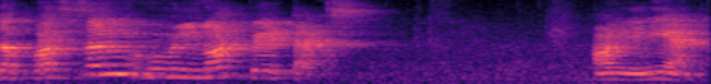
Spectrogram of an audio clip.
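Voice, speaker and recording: Amid noticeable background noise and audible room echo, a man uses a raised, projected voice at a high pitch, with lively intonation and a fairly slow pace. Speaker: GST workshop speaker. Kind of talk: lecture. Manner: loud.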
